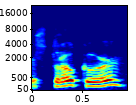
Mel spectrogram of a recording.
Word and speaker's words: Strokur: This image is of Stroker geyser. Strokur, if I try to say it properly, is their version of Old Faithful, right?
